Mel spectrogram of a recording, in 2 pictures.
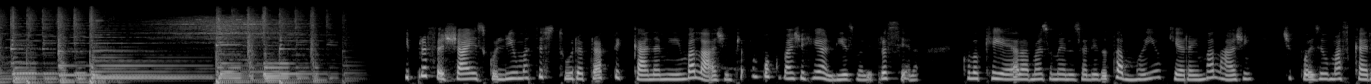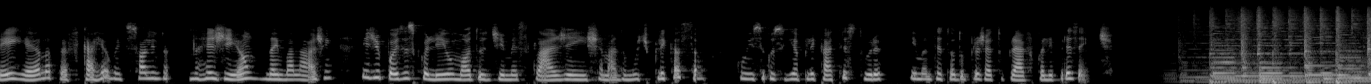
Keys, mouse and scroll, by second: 0.9 ctrl+z, 1.1 x, 2.4 ctrl+d, 2.5 ctrl+z, 3.9 alt+Tab, 5.9 ctrl+a, 6.9 ctrl+c, 6.9 ctrl+a, 8.8 ctrl+c, 10.3 ctrl+t, 10.4 ctrl+v.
